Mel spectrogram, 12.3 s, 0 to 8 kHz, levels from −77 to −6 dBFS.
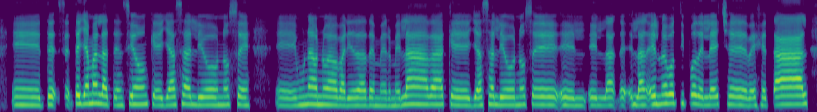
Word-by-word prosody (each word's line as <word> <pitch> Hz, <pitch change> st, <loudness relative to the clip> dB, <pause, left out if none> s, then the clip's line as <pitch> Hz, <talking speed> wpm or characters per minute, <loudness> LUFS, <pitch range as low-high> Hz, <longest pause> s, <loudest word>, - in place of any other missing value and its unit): eh, 210 Hz, -1 st, -1 dB
te 215 Hz, 0 st, +1 dB
se -, -, -8 dB
te 235 Hz, -, +3 dB
llama 240 Hz, +1 st, +3 dB
la 240 Hz, -2 st, +3 dB
atención 225 Hz, +2 st, -1 dB
que 205 Hz, -4 st, -2 dB
ya 210 Hz, +1 st, +1 dB
salió, 210 Hz, -2 st, 0 dB
no 210 Hz, +1 st, -2 dB
sé, 210 Hz, -2 st, -3 dB, 0.4 s
eh, 195 Hz, 0 st, -4 dB
una 225 Hz, +2 st, +2 dB
nueva 215 Hz, -1 st, +2 dB
variedad 195 Hz, 0 st, 0 dB
de 200 Hz, 0 st, -1 dB
mermelada, 220 Hz, +4 st, +1 dB
que 205 Hz, -3 st, -1 dB
ya 200 Hz, +1 st, +1 dB
salió, 210 Hz, -1 st, 0 dB
no 210 Hz, +1 st, -3 dB
sé, 210 Hz, -2 st, -1 dB
el 195 Hz, -2 st, -6 dB
el 200 Hz, 0 st, -3 dB
la 200 Hz, 0 st, 0 dB
e 200 Hz, -, -5 dB
el 220 Hz, -, -3 dB
la 205 Hz, 0 st, +1 dB
el 225 Hz, 0 st, +2 dB
nuevo 245 Hz, +1 st, +3 dB
tipo 245 Hz, -1 st, -3 dB
de 220 Hz, -3 st, +1 dB
leche 210 Hz, 0 st, -1 dB
vegetal 220 Hz, +4 st, +3 dB
210 Hz, 170 wpm, -23 LUFS, 200-225 Hz, 0.4 s, te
